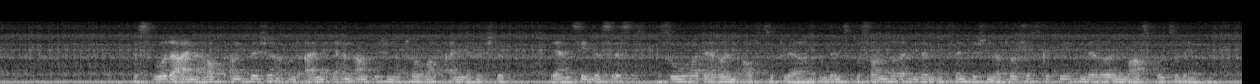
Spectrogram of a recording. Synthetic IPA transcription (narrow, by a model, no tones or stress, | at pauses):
ʔɛsv̥ʊɐɾəʔa̰ɪnəɦaʊp̚tʔamtlɪçəʔʊ̰ntʔa̰ɪnəʔeːʁ̞ənʔa̰mtlɪçənatʰuːɐvaːktʔa̰ɪnɡəʁɪçtət | d̥eːʁənt͡siːlɛsɪstb̥əzuːχɐdeːɐʁøːnʔa̰ʊft͡sukl̥ɛːʁ̞ənʊ̰ntɪnsb̥əzɔndəʁ̞əʔɪ̰ndeːnʔɛmtfɪntlɪçn̩natʰuːɐʃʊt͡sɡ̥əbiːtn̩deːɐʁøːnmaɐsfʊlt͡sulɛŋkŋ̩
